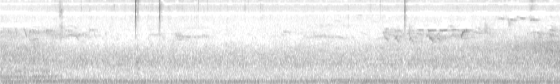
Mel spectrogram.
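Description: Faint bird calls, a few short high chirps, over a steady low hum.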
